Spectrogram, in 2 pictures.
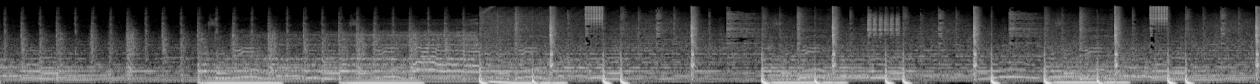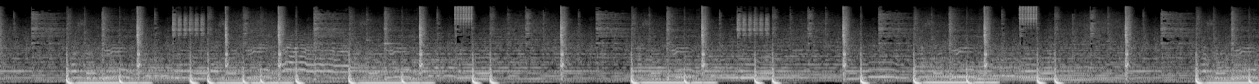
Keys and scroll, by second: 6.7 Up, 9.9 Down, 10.9 Up, 14.1 Delete, 16.7 ctrl+t.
